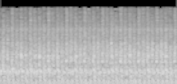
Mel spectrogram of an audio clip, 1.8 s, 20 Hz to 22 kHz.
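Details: Isuzu Panther pickup diesel, cold start at 35°C engine temperature: rough, rapid clatter with uneven chuffing pulse and smoke from the dipstick already when cold; compression leak, worn piston rings and liners (blow-by).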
